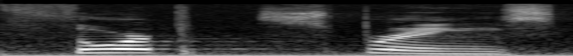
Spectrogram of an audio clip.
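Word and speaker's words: Thorp Spring: And in fact, in 1873, in a little town called Thorpe Springs, I said it wrong again. I was corrected after the first service. There's only one spring in Thorpe. In Thorpe Springs, Texas, which is about 40 miles from here.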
